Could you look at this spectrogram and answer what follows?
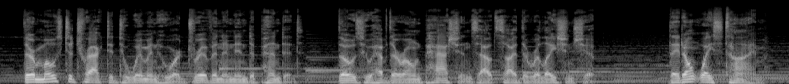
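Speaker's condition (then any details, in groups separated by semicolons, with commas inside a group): No condition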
